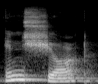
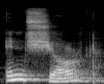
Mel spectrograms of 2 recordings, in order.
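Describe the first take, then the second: Both takes have the same delivery.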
